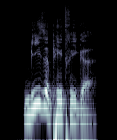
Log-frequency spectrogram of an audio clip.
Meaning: inflection of miesepetrig: 1. strong/mixed nominative/accusative feminine singular 2. strong nominative/accusative plural 3. weak nominative all-gender singular
- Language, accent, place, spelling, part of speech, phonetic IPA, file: German, Germany, Berlin, miesepetrige, adjective, [ˈmiːzəˌpeːtʁɪɡə], De-miesepetrige.ogg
